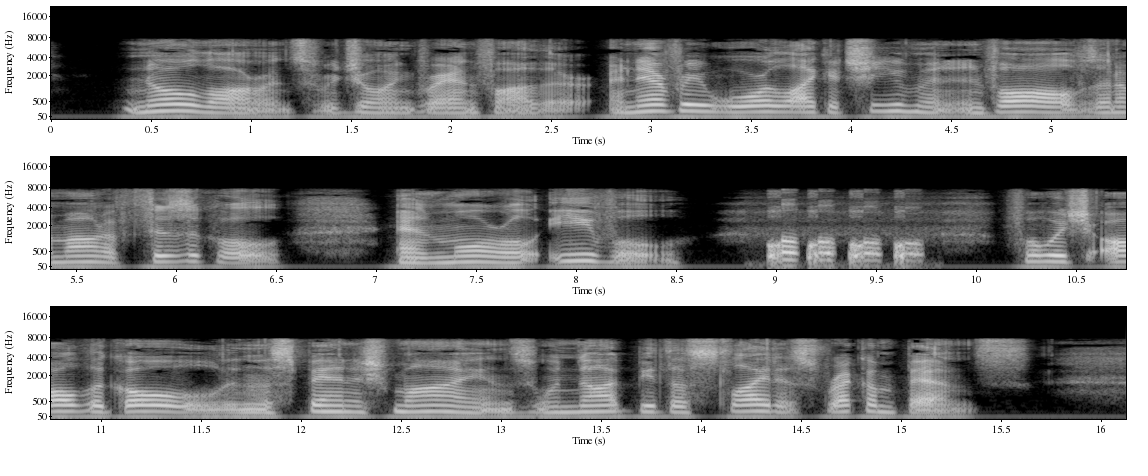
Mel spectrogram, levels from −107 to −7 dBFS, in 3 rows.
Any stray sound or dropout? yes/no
yes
